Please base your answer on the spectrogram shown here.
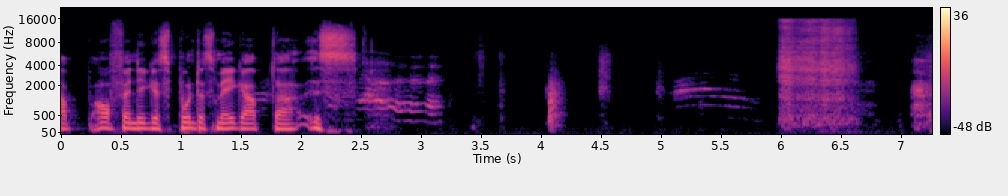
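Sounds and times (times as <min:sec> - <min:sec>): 
speech: 0:00.0 - 0:02.8
cat meowing: 0:05.0 - 0:05.8
loud burst of rushing hiss-like noise: 0:06.0 - 0:07.2.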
